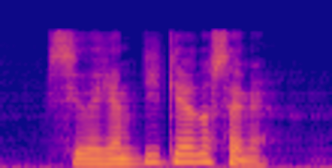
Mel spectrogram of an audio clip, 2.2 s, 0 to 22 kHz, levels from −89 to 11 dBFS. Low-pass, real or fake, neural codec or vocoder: 9.9 kHz; fake; autoencoder, 22.05 kHz, a latent of 192 numbers a frame, VITS, trained on many speakers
